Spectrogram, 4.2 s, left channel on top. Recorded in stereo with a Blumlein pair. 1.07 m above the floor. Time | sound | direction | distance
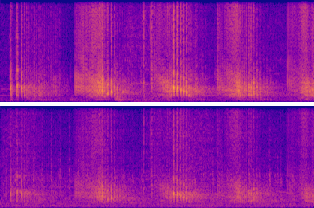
0.1 | a zipper | 25° left | 1.1 m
